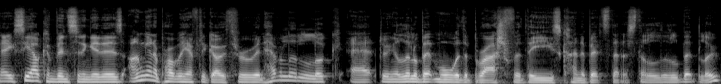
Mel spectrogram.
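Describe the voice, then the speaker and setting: Delivered in a New Zealand accent with an enthusiastic tone and lively intonation, the speech comes through in a very clean recording over a silent background. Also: man. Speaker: software instructor. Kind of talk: tutorial. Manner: casual, enthusiastic.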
